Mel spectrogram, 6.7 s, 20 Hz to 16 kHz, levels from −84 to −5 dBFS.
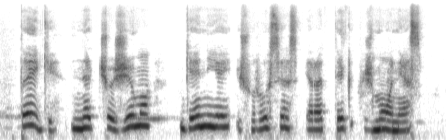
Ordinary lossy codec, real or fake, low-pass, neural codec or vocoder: AAC, 96 kbps; fake; 14.4 kHz; vocoder, 44.1 kHz, 128 mel bands every 512 samples, BigVGAN v2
